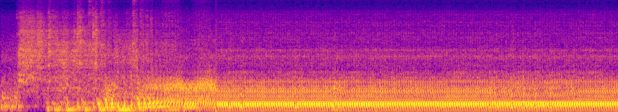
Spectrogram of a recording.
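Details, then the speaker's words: Yamaha FZ that would not start, after cleaning the carburetor (old choke not working) and draining water from the fuel tank: cranks, fires and settles into a steady, even idle hum; normal start and idle. "So lalagyan natin to ng gasolina. Umaandar na yan mga boss."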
